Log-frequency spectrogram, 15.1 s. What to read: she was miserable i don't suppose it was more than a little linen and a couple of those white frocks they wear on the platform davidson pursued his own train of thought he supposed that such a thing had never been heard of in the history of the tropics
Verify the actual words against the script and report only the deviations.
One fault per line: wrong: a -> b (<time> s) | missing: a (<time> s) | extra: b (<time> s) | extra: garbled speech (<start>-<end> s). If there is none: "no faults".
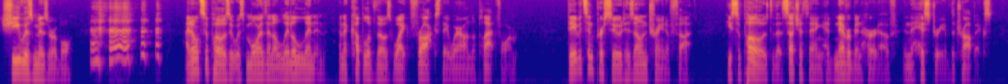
no faults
